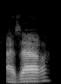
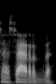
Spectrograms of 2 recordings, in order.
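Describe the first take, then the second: First: "Hazard" sin la de final, con erre francesa; pronunciación francesa. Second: "Hazard" a la española, pronunciando la de final; pronunciación incorrecta. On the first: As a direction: di "Hazard" a la francesa, comiéndote la última consonante. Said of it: "eliminar siempre la última consonante". ("Hazard" como "asag", con erre gutural) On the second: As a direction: di "Hazard" como "asarda", con todas las consonantes. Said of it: "no dices Hazard". ("Hazard" con erre española y de final marcada) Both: Shown as a demonstration.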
